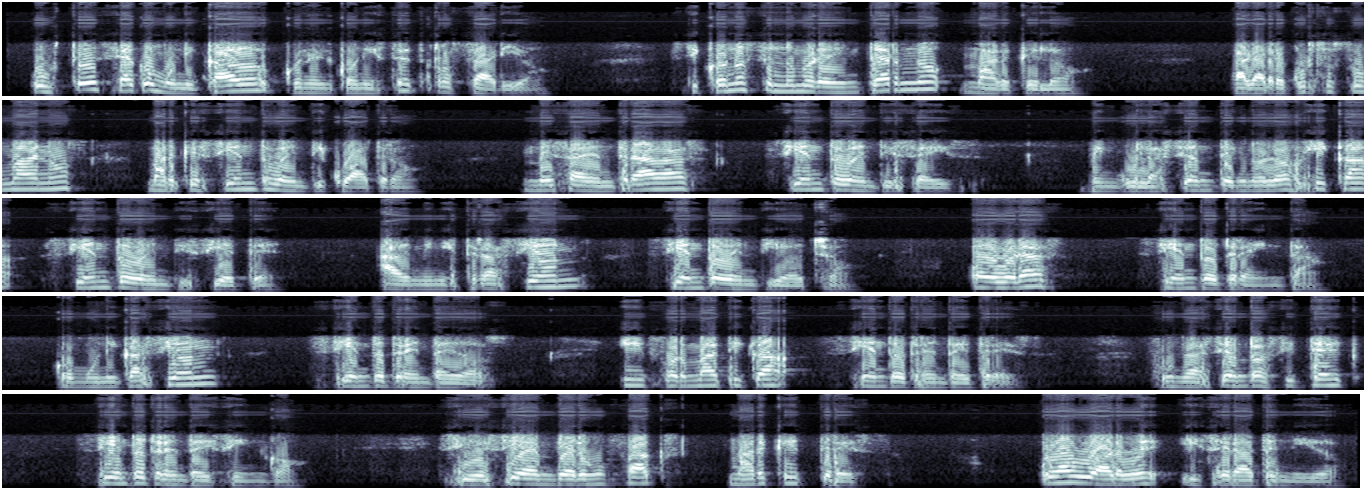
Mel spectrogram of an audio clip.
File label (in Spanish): mensajes telefonicos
